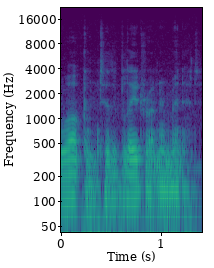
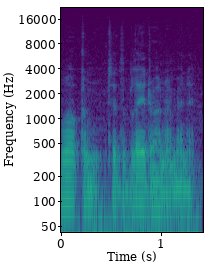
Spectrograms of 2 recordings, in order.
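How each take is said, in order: First: It is said in a loud, energetic announcer style. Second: It is said in a calm, quiet radio style.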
